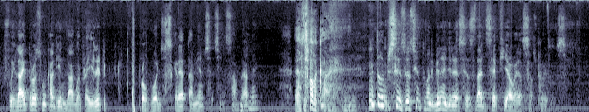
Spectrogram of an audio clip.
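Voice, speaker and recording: A man talks at a moderate pace and medium pitch, with very wide pitch swings and big swings in loudness. Noticeable background noise runs under the recording. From Minas Gerais, Brazil. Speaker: actor. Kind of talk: interview answer. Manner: storytelling, reflective.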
